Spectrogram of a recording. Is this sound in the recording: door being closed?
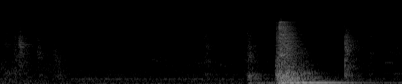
yes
